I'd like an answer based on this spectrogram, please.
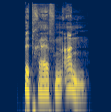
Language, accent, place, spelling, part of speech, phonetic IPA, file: German, Germany, Berlin, beträfen an, verb, [bəˌtʁɛːfn̩ ˈan], De-beträfen an.ogg
- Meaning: first-person plural subjunctive II of anbetreffen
